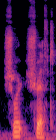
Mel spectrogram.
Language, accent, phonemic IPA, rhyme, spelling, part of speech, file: English, General American, /ˌʃɔɹt ˈʃɹɪft/, -ɪft, short shrift, noun, En-us-short shrift.oga
- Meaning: 1. A rushed sacrament of confession given to a prisoner who is to be executed very soon 2. Speedy execution, usually without any proper determination of guilt 3. A short interval of relief or time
